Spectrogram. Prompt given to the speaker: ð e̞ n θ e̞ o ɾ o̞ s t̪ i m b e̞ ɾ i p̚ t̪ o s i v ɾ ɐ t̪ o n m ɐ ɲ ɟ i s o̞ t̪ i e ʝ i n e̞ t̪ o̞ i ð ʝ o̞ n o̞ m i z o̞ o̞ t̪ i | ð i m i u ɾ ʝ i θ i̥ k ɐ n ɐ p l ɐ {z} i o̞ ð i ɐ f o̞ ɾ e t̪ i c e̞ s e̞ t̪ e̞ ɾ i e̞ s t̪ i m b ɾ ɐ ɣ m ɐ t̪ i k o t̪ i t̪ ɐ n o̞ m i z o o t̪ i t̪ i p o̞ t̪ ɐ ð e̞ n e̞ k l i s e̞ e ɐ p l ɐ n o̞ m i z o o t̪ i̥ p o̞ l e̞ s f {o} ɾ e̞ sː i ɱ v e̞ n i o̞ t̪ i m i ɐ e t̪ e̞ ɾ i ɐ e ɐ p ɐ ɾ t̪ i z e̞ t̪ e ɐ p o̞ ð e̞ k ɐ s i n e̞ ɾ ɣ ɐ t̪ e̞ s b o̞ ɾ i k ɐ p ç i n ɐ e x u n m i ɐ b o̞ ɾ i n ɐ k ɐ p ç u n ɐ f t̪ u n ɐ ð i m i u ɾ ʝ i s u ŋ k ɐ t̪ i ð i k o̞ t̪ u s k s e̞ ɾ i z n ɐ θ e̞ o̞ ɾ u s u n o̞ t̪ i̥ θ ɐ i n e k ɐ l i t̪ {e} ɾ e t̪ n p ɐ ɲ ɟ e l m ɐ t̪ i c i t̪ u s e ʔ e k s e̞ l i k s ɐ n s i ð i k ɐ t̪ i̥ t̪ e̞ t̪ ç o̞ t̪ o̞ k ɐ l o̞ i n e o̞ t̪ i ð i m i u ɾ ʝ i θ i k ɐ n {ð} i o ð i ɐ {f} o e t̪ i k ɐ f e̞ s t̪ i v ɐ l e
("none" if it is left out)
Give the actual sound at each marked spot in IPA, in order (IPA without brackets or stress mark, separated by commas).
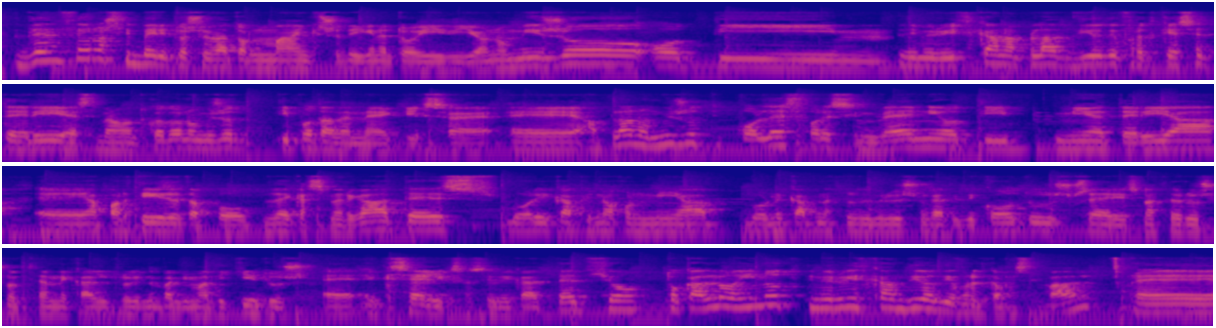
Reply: ð, o, e, ð, f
